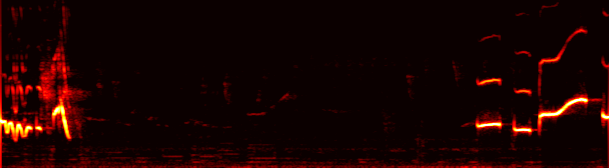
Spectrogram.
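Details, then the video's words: Oriental magpie-robin (kacer) fighting song meant to agitate rival kacer: a short burst of bending whistles, a long silence, then clear sustained whistled notes rising in pitch. "SUARA BURUNG KACER GACOR NGEPLONG TARUNG KONSLET❗PALING AMPUH BUAT PANCINGAN KACER AGAR CEPAT EMOSI!"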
